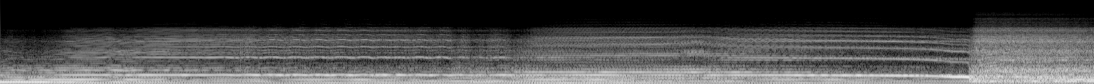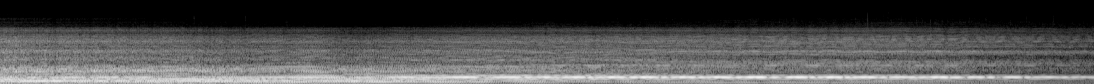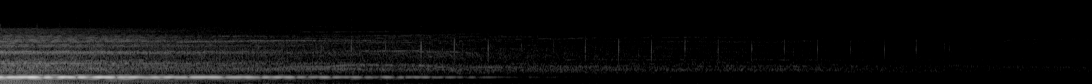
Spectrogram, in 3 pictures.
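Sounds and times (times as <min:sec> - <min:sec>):
guitar through Big Muff distortion pedal: 0:00.0 - 0:25.4.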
